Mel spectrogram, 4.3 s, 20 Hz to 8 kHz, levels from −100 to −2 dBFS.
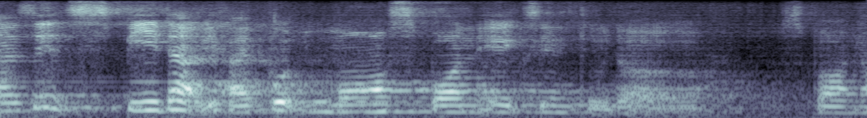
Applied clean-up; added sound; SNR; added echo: neural separator model SepFormer DNS4.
